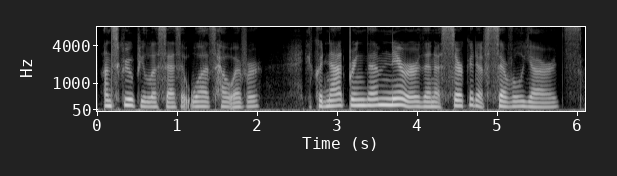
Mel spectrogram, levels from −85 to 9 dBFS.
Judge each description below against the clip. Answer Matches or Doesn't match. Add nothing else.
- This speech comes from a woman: Matches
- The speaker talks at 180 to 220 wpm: Doesn't match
